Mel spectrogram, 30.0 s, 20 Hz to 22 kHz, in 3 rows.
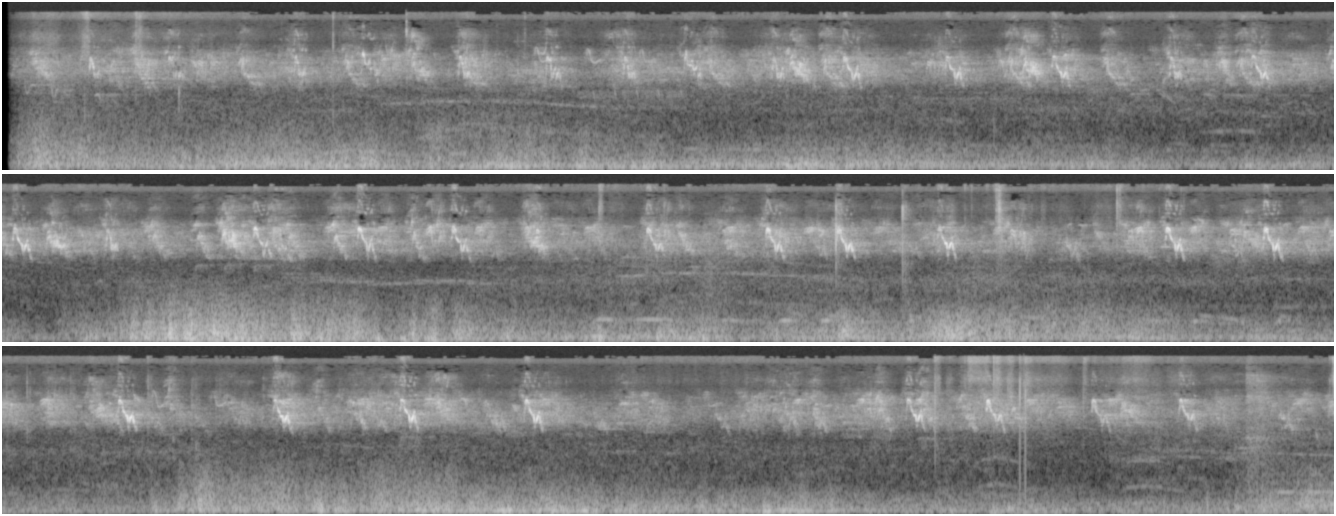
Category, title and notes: Soundscapes > Nature
Sound-of-Nature-With-Thunderstorm 1
Hear the thunder storm sound, great for making a video or as a background audio for game makers !!
thunder, rolling-thunder, weather, thunderstorm, thunder-storm, nature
